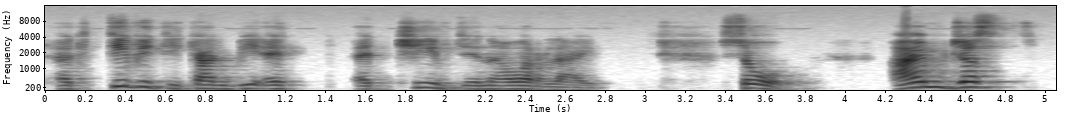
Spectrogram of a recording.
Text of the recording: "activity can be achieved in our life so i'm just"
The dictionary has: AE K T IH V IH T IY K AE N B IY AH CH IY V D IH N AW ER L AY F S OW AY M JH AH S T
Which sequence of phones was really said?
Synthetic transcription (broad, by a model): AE K T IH V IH T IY K AE N B IY AH CH IY V D IH N AW ER L AY F S OW AY M JH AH S T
